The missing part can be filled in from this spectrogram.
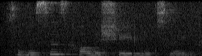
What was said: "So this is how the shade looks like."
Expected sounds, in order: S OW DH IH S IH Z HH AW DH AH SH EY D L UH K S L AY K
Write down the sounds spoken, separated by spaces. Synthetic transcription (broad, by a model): S OW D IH S IH Z HH AW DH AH SH EY D L UH K S L AY K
